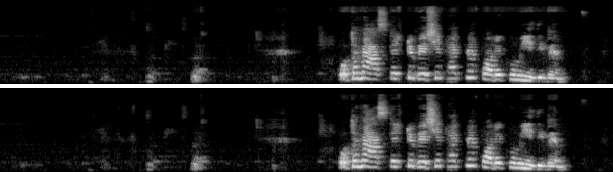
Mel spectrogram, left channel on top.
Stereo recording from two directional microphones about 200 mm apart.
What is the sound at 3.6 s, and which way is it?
Speech, 25° right (ahead or behind).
